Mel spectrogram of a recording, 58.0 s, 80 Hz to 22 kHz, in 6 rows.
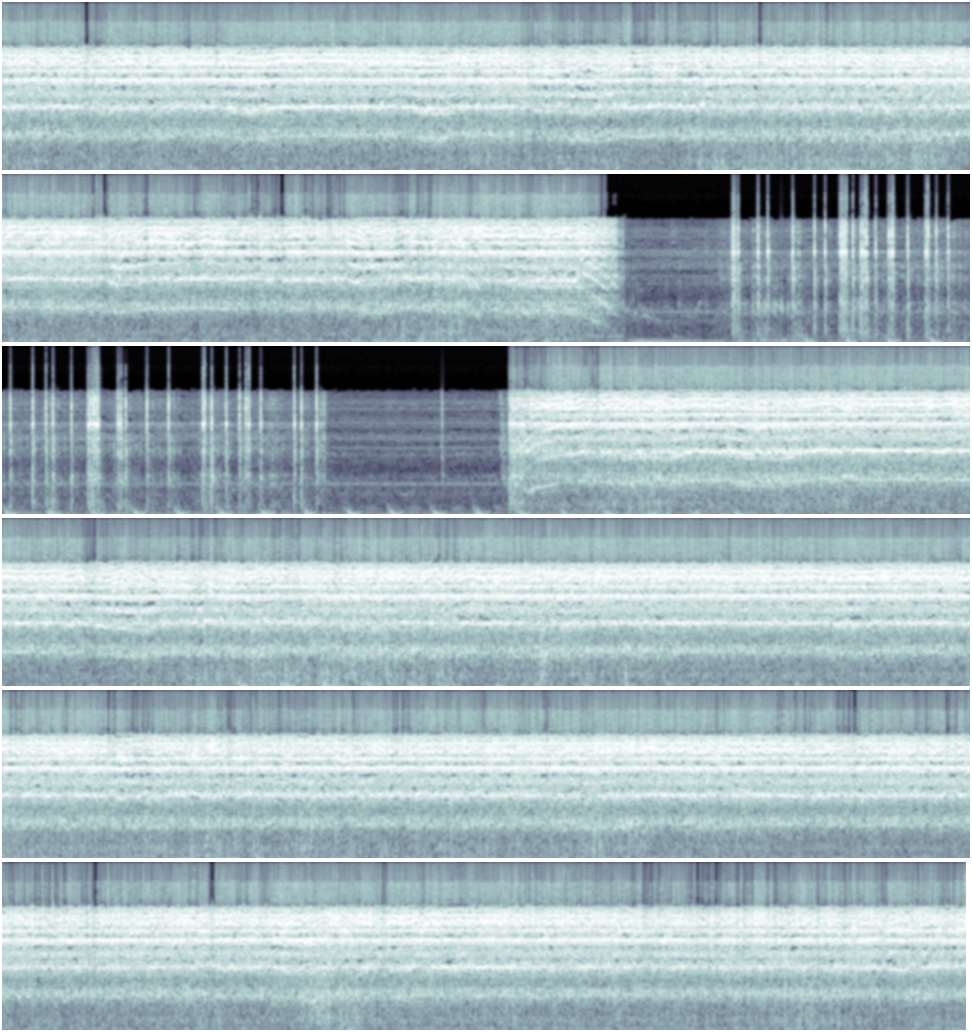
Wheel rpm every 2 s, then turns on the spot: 230, 230, 220, 230, 220, 230, 230, 190, 10, 20, 30, 10, 130, 220, 230, 230, 230, 230, 230, 230, 230, 230, 230, 230, 230, 230, 230, 240, 230.
16-22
